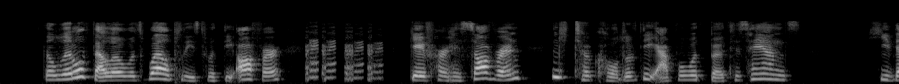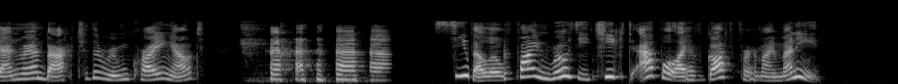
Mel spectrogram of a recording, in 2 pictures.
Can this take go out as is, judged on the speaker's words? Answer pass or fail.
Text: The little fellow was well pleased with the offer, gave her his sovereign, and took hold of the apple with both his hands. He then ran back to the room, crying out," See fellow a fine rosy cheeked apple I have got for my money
pass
